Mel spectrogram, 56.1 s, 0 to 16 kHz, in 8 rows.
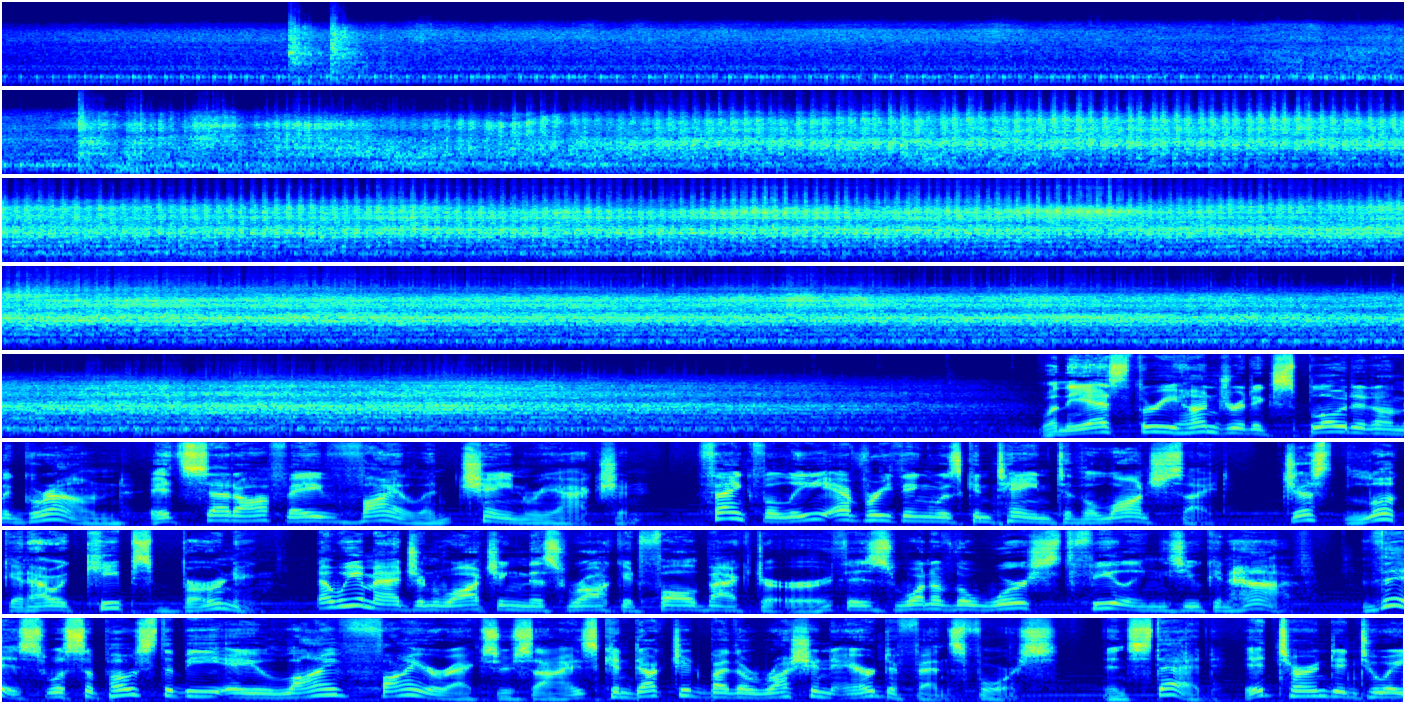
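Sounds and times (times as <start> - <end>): steady hum: 0.0 - 56.0
loud rushing roar of burning: 0.8 - 33.2.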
